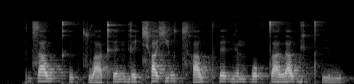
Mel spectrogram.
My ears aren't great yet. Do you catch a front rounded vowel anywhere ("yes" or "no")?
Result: no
